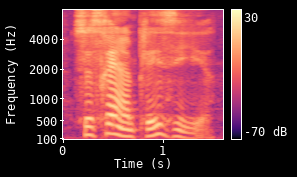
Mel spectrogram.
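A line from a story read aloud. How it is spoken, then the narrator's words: Murmured. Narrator (French): murmura le commissaire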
